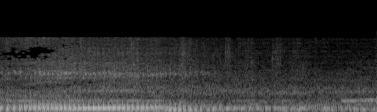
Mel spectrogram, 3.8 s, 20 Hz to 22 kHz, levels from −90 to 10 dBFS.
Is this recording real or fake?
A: real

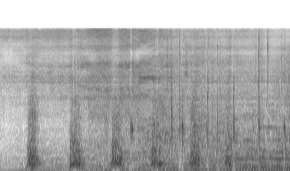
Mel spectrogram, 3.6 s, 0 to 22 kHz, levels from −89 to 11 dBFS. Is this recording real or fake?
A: fake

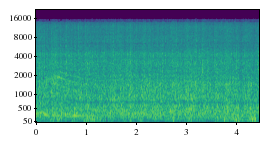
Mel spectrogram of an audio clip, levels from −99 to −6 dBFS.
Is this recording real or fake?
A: real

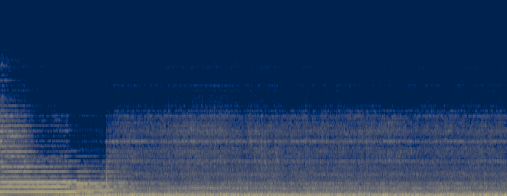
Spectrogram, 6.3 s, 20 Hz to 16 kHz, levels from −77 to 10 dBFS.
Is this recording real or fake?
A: fake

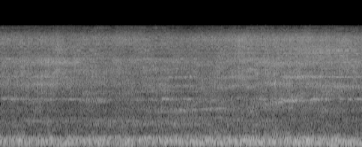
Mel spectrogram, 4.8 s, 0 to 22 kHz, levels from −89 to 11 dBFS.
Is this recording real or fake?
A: fake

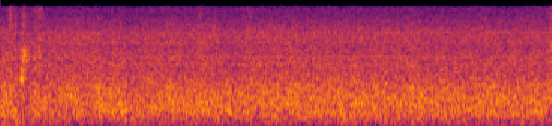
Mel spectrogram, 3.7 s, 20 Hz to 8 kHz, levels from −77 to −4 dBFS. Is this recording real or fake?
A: fake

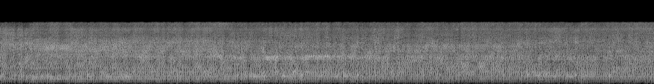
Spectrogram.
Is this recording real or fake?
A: fake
